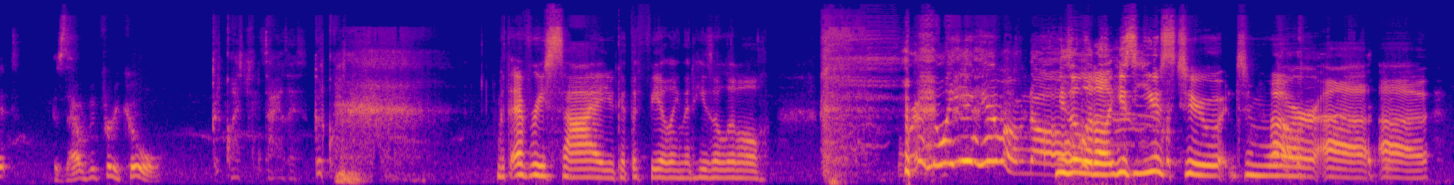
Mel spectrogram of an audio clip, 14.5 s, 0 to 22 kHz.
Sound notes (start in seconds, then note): 3.4 grunts; 9.0 laughing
